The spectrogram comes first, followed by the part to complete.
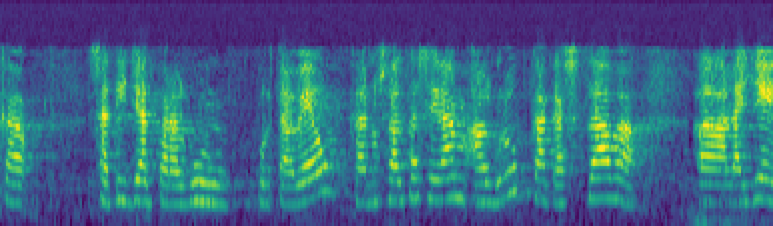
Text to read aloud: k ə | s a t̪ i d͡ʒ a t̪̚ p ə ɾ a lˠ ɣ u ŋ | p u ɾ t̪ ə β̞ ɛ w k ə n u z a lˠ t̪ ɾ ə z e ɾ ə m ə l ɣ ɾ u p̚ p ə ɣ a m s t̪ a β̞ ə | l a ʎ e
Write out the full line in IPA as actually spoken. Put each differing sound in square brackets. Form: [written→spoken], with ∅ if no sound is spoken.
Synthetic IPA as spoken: k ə | s a t̪ i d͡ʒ a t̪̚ p ə ɾ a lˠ ɣ u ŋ | p u ɾ t̪ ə β̞ ɛ w k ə n u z a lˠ t̪ ɾ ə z e ɾ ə m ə l ɣ ɾ u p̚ [p→k] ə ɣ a [m→∅] s t̪ a β̞ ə | l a ʎ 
